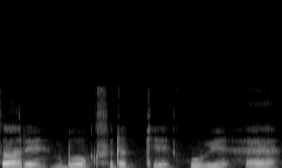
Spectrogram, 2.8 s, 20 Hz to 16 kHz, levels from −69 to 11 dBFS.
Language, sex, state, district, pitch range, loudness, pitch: Hindi, male, Uttar Pradesh, Saharanpur, 120-125 Hz, -22 LUFS, 125 Hz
